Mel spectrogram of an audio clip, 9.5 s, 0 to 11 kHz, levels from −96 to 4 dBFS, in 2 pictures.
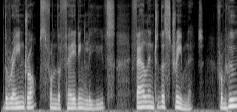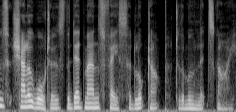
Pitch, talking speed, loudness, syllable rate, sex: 130 Hz, 165 wpm, -18 LUFS, 4.0 syllables/s, male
